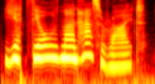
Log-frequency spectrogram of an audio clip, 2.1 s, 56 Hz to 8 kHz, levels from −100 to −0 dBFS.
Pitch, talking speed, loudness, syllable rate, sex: 230 Hz, 200 wpm, -16 LUFS, 3.7 syllables/s, female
